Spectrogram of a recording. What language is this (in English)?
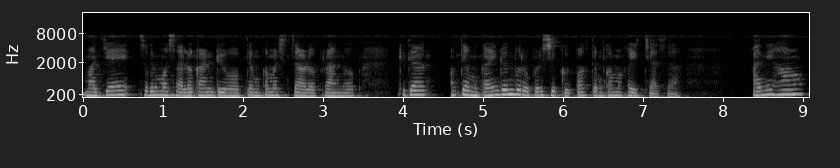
Konkani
